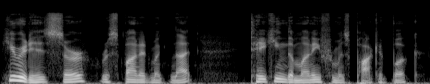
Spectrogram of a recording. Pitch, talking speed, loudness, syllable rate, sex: 110 Hz, 180 wpm, -20 LUFS, 6.0 syllables/s, male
